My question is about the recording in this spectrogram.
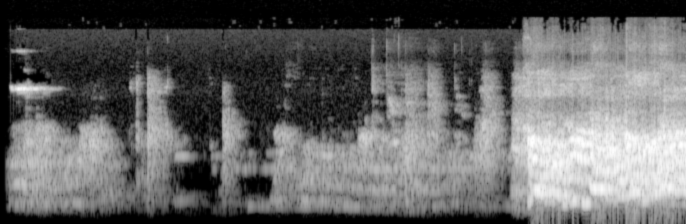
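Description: Dogs barking in shelter kennels: scattered barks and calls at first, then a much louder burst of barking about six and a half seconds in.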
